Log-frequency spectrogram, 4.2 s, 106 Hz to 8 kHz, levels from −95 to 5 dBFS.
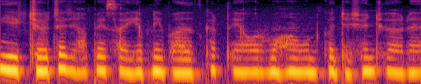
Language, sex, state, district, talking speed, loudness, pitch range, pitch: Hindi, female, Delhi, New Delhi, 255 wpm, -15 LUFS, 195-210 Hz, 205 Hz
